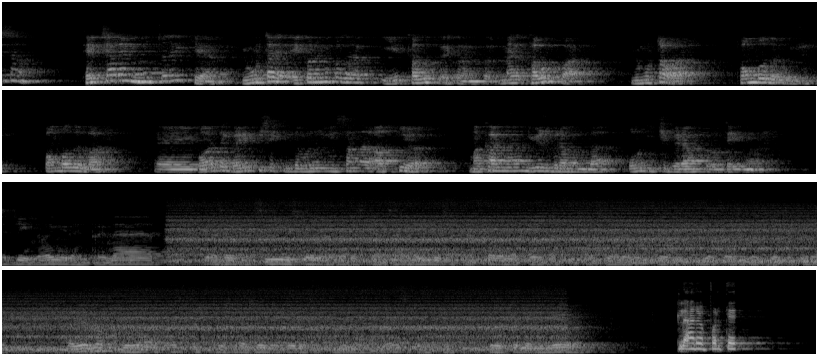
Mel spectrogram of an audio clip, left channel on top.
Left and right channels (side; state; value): both; different; correlation -0.01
